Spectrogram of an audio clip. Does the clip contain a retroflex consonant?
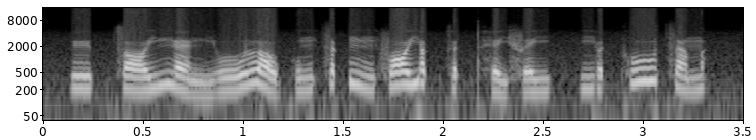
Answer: no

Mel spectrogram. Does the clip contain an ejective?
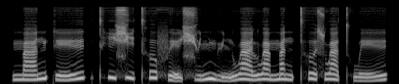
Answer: no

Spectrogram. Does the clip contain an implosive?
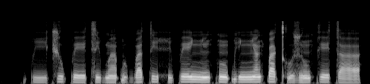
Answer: yes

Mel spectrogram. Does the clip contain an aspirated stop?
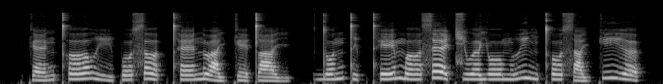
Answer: yes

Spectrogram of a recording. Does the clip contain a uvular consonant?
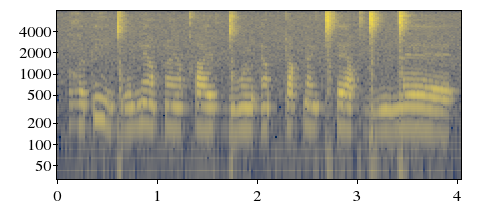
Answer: yes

